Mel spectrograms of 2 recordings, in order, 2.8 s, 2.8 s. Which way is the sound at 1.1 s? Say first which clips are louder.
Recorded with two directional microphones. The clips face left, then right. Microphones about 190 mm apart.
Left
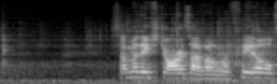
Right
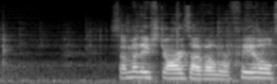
Right 5 dB; 45° right (ahead or behind).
